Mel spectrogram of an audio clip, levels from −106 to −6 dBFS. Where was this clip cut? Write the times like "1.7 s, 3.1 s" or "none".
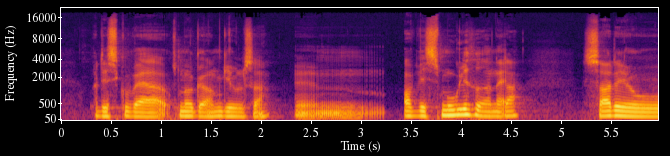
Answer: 1.1 s, 3.2 s, 4.4 s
